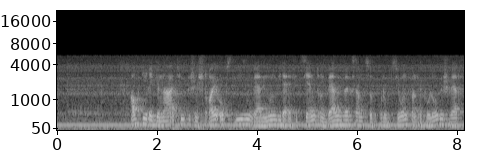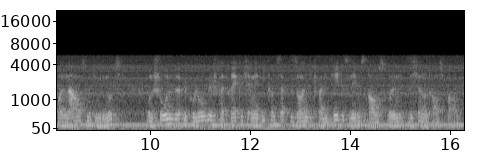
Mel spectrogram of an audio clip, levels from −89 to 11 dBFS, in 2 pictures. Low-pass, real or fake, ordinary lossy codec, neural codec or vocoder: 5.4 kHz; real; none; none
